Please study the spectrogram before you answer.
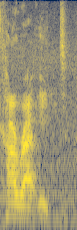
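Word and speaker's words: Karaite: carried ism you know the word care right in English is spelled kar Aite so if you want you could vocalize that to sound like Cara eat so for anyone that knows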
